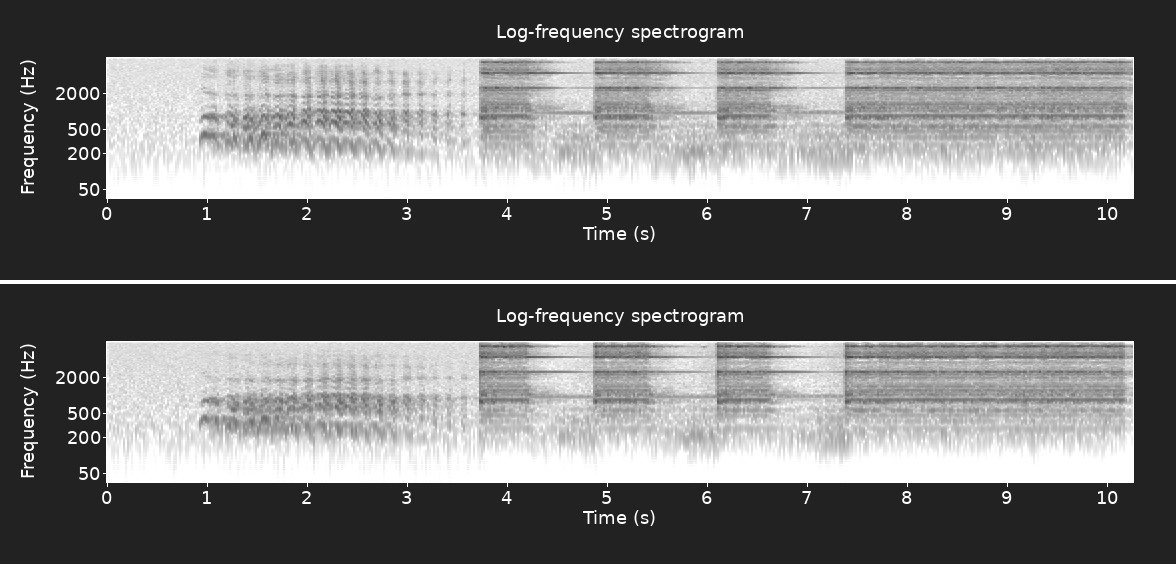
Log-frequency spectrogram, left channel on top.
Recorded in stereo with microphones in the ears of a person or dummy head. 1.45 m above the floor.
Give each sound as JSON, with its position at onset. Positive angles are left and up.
{"t": 0.9, "sound": "laughter", "side_deg": 75, "distance_m": 5.5}
{"t": 3.7, "sound": "a doorbell", "side_deg": -60, "distance_m": 3.0}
